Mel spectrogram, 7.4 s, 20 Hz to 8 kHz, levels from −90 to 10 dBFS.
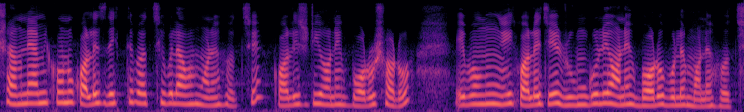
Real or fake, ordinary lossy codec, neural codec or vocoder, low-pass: real; none; none; 7.2 kHz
